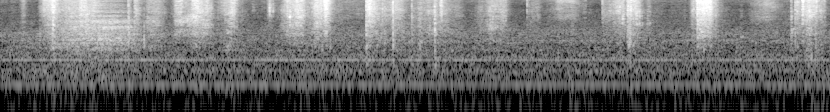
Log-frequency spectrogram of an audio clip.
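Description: Soft, rapid riffling of cards being shuffled, a fluttery papery patter repeating in quick bursts, quiet and close.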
